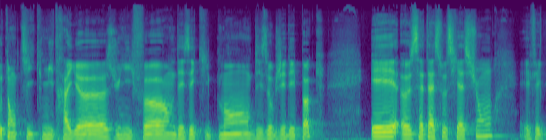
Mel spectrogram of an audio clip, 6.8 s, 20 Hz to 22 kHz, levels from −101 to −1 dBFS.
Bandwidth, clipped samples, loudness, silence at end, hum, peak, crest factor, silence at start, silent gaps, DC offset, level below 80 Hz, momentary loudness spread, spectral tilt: 18 kHz; under 0.1%; -21 LUFS; 0 s; none; -4 dBFS; 18 dB; 0 s; none; under 0.1%; -48 dBFS; 11 LU; -5.5 dB/octave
